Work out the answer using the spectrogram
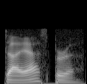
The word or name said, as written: diaspora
